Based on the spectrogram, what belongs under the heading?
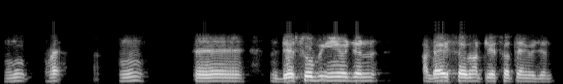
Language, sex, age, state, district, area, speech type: Sindhi, male, 60+, Maharashtra, Mumbai City, urban, conversation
